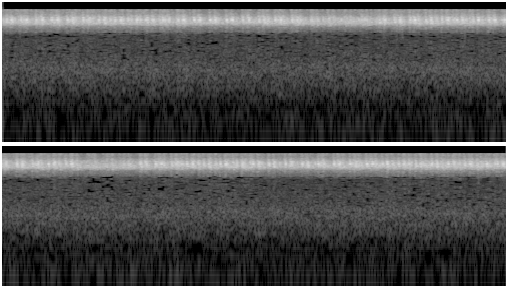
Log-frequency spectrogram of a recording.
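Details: Male crickets stridulating, wing scraped against the comb-like teeth of the opposite wing, produce a continuous shrill high trill with a gentle rapid pulse and a slight dip in loudness near the middle, nothing else audible.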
